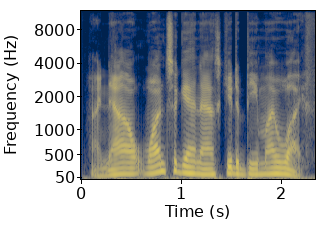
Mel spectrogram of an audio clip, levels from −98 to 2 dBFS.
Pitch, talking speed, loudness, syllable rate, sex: 110 Hz, 255 wpm, -17 LUFS, 5.1 syllables/s, male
